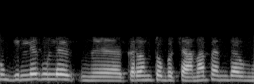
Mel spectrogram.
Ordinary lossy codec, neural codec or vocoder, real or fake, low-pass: none; none; real; 3.6 kHz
